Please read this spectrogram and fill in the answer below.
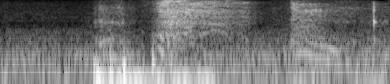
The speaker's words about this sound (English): Of course, I would have to cough right as I turn on the microphone.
